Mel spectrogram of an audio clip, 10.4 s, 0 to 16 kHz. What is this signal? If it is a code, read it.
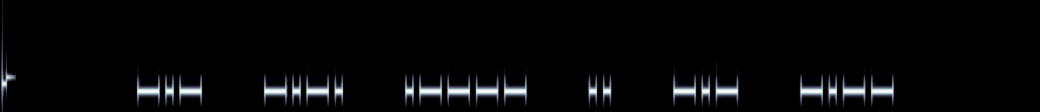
Morse code, heard as a keyed tone, about 17 wpm, spaced as for 10 wpm, 700 Hz. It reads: KC1IKY
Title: USA Call Signs - 3x Character Spacing - 17wpm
